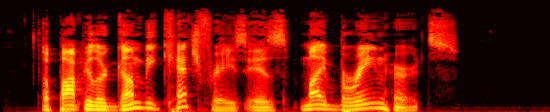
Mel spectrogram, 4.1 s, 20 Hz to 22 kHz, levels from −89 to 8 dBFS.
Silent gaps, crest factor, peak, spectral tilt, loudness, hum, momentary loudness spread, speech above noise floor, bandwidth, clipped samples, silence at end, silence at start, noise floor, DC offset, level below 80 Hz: none; 22 dB; 0 dBFS; -4 dB/octave; -20 LUFS; none; 11 LU; 48 dB; 15.5 kHz; under 0.1%; 0.7 s; 0.3 s; -68 dBFS; under 0.1%; -38 dBFS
